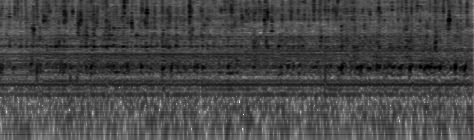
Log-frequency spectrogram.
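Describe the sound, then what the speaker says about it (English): Water poured into a pot inside a van, a soft continuous trickling and gurgling stream, fairly faint, steady for several seconds with no voices. "I'm just putting water in the pot"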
